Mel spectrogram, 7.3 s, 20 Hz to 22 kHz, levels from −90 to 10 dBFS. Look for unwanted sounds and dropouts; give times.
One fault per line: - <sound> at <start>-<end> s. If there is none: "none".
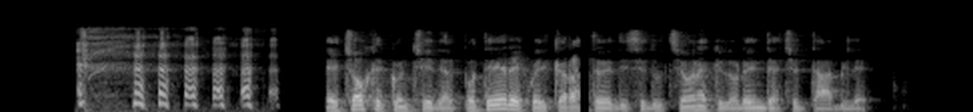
- laugh at 0.6-2.1 s
- dropout at 4.3-4.4 s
